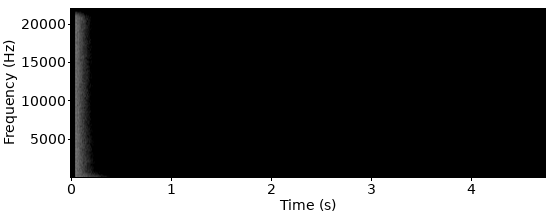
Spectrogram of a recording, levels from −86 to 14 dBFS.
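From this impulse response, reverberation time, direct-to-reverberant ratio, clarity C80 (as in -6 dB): 0.30 s, -3.5 dB, 18.5 dB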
